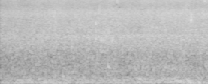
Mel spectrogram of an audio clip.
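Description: A hand splashes through water.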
